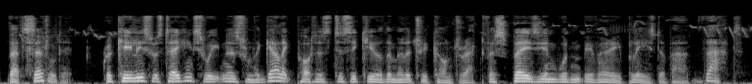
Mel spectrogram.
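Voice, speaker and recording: An actor playing a wry, world-weary Roman imperial agent in a radio drama, with a dry, sardonic, probing manner. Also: male voice, mid-range voice, animated, brisk, few pauses, slight background noise, close to an everyday voice. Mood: wry, confiding. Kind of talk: radio drama dialogue and first-person narration.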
